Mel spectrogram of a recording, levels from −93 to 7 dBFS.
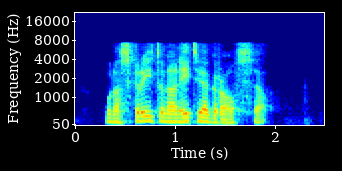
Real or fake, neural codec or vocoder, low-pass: fake; codec, 16 kHz, 1.1 kbps, Voila-Tokenizer; 7.2 kHz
